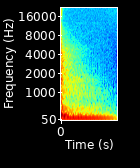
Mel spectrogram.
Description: LOTOM, Korg ddd5 drums

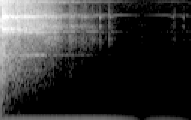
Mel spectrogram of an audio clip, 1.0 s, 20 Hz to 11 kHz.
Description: Roland MV8800 percussion

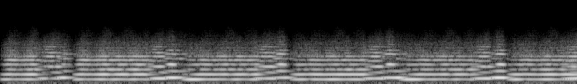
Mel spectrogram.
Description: Flute, Cinematic Funk; Sonic Foundry (Sony Creative Software); Cinematic Funk Urban Tone Poems

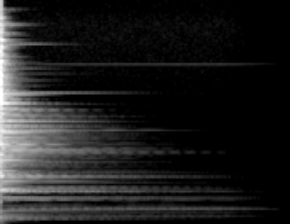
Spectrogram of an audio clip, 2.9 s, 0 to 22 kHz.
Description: CYM Ride; Best Service Gigapack 2

